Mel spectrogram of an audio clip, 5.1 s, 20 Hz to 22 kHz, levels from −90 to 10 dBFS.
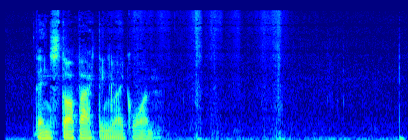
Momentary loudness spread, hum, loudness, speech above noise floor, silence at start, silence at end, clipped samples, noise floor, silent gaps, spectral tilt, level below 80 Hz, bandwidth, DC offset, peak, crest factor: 26 LU; none; -35 LUFS; 29 dB; 0.4 s; 0.05 s; under 0.1%; -63 dBFS; none; -5 dB/octave; -54 dBFS; 16.5 kHz; under 0.1%; -14 dBFS; 24 dB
